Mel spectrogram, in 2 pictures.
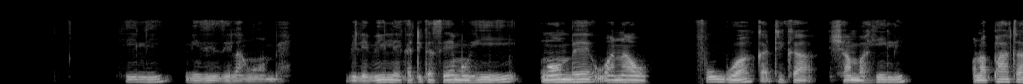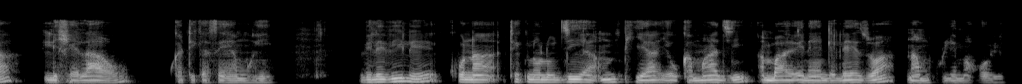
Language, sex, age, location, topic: Swahili, male, 25-35, Kisumu, agriculture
